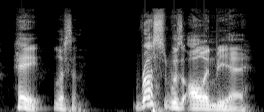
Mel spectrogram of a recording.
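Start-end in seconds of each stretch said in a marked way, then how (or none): 1.7-3.1 slow, words breaking up with laughter. Making a claim about a player: laughing while talking. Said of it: "I can't even say that without laughing".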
